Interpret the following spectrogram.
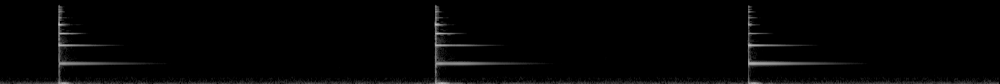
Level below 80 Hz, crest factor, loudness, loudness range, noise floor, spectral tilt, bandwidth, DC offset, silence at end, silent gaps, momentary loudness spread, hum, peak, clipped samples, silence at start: -42 dBFS; 28 dB; -20 LUFS; 5 LU; -59 dBFS; 3 dB/octave; 16 kHz; under 0.1%; 2 s; none; 25 LU; none; -2 dBFS; under 0.1%; 0.6 s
